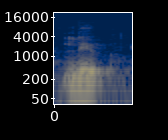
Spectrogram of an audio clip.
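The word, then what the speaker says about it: live: दोनों तरफ कंसोनेंट आखिर में ई है लेन उच्चारण हो रहा लिव एल आईवी का उरण लाइव भी होता है जब प्रसारण होता है किसी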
